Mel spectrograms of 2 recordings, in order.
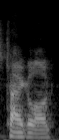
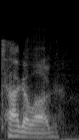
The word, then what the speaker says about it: Tagalog: Johnny, I'm gonna Tagalog.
